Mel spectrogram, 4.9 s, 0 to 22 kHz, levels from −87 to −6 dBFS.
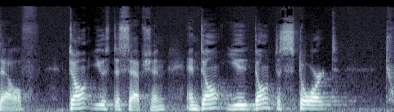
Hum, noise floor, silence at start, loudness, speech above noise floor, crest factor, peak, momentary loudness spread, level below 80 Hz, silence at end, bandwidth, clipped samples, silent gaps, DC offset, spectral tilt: none; -41 dBFS; 0 s; -15 LUFS; 27 dB; 14 dB; 0 dBFS; 10 LU; -46 dBFS; 0 s; 17 kHz; under 0.1%; none; under 0.1%; -6 dB/octave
